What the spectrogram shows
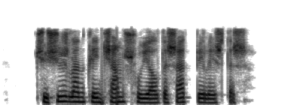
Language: Mari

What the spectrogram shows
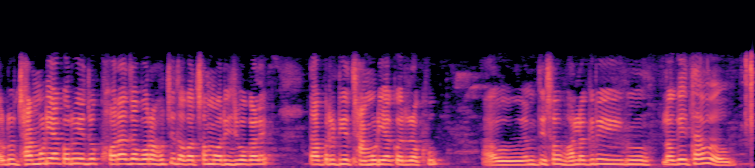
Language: Odia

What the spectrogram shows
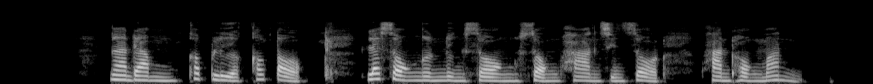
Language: Thai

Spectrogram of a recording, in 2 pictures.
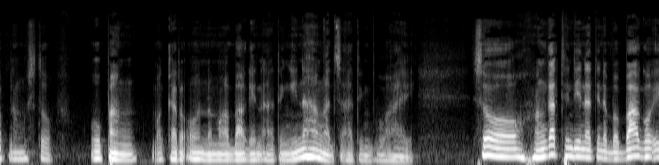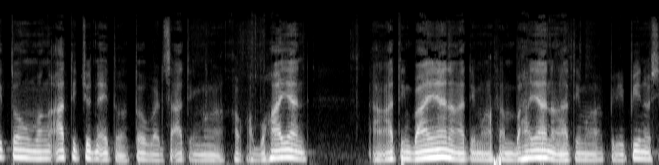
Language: Filipino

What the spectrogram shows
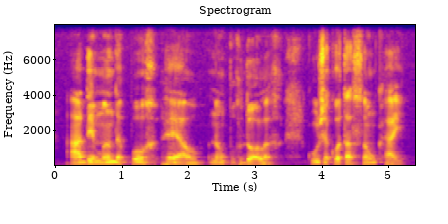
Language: Portuguese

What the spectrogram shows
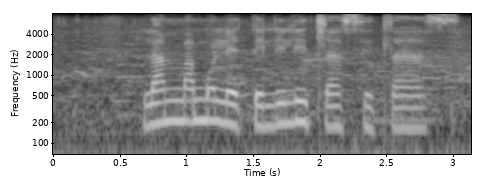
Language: Southern Sotho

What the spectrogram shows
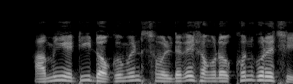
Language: Bangla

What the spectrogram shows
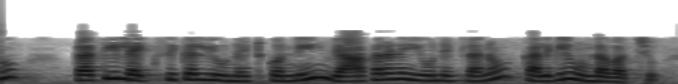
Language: Telugu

